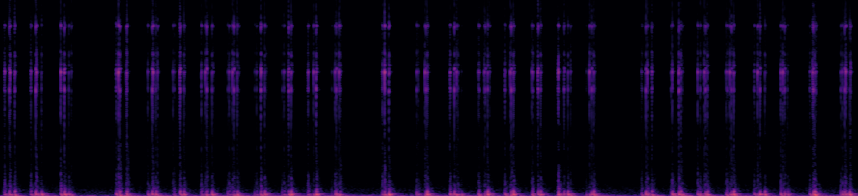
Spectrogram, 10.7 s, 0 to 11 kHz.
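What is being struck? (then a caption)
Glass jar of gummy candies. Fingertips tap the walls of a clear glass jar full of gummy candies in quick, irregular bursts of about 31 taps. Each tap is a short, dry click with a bright edge over a low, dull thump, dying away almost at once with no lasting ring.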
